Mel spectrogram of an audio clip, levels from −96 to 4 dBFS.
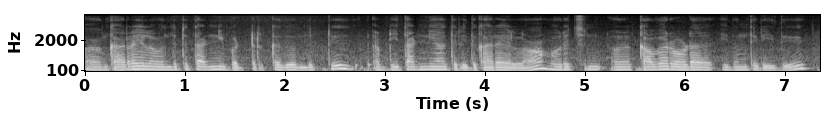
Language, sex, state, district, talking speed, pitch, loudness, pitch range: Tamil, male, Tamil Nadu, Kanyakumari, 120 wpm, 135 Hz, -15 LUFS, 125-145 Hz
